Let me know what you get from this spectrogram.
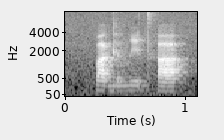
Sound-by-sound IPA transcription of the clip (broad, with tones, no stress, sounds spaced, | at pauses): p a˦ ɡ ɪ˦ v i˦˨ tʰ a˦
